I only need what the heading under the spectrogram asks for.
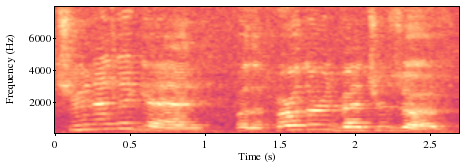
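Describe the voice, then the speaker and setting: A woman's voice: fairly high pitch, animated, moderate pace, natural voice. A woman performing an arch, mock-dramatic narrator of a theatrical radio serial. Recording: echoey, noisy hall recorded from far off.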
